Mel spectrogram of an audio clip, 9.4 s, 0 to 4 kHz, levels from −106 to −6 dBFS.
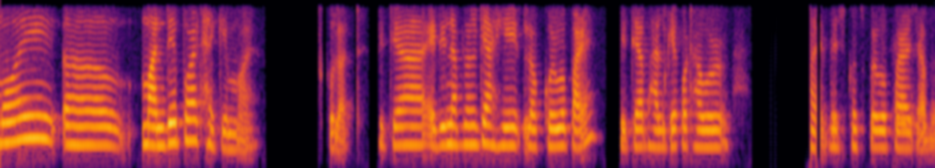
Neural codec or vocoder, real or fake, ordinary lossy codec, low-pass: none; real; none; 3.6 kHz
